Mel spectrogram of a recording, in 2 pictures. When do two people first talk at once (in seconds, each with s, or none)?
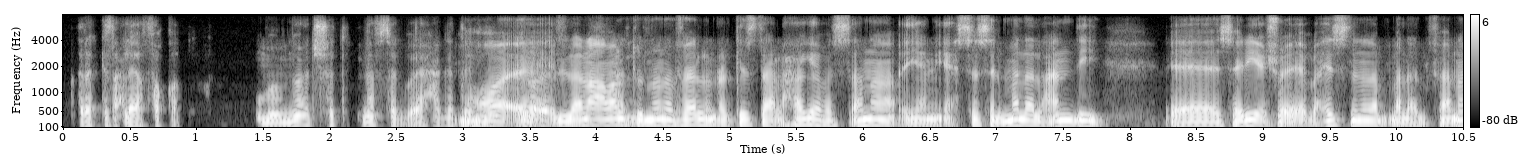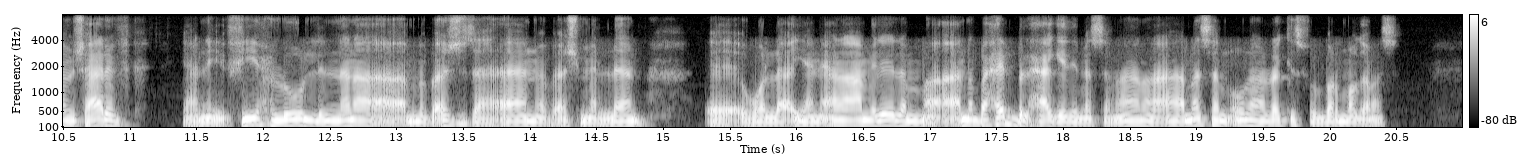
2.9 s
